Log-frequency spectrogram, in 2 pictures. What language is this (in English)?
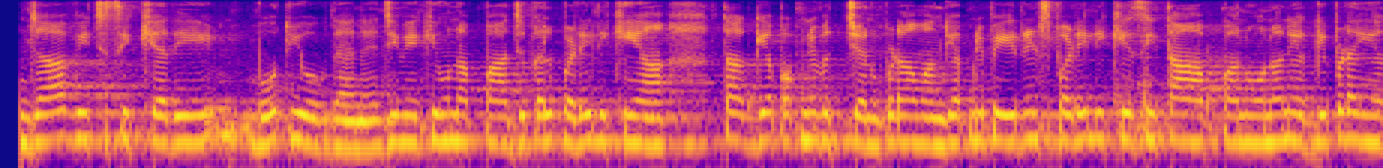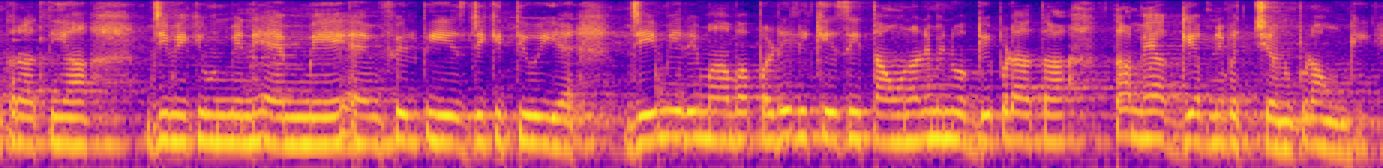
Punjabi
